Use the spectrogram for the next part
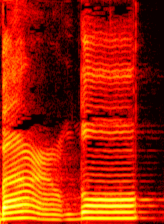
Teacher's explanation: Ain di lafaz ba'da tetap dalam kondisi tipis. Ya, jangan dibaca tebal.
